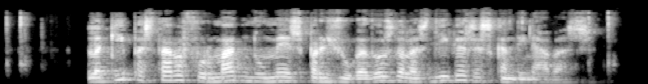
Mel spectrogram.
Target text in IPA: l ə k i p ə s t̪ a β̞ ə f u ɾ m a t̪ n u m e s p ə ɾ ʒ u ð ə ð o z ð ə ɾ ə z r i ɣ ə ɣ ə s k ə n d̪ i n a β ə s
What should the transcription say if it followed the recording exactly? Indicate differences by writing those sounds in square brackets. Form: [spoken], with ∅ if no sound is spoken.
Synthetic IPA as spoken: l ə k i p ə s t̪ a β̞ ə f u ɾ m a t̪ n u m e s p ə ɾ ʒ u [ɣ] ə ð o z ð ə [l] ə z [ʎ] i ɣ ə [z] ə s k ə n d̪ i n a β ə s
